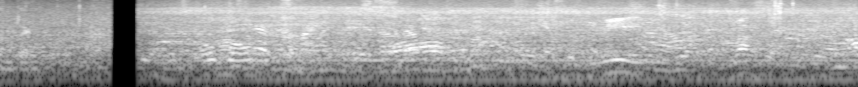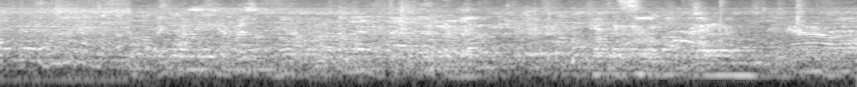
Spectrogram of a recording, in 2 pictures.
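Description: A crowd of people chatter in an echoing room.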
